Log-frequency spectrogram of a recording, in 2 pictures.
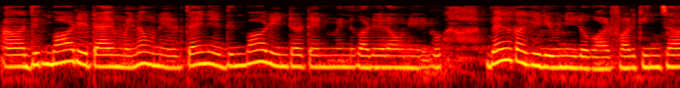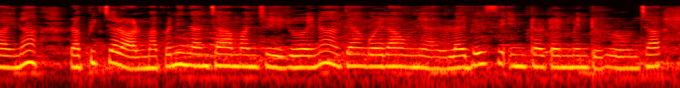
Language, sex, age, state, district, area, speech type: Nepali, female, 18-30, West Bengal, Alipurduar, urban, spontaneous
